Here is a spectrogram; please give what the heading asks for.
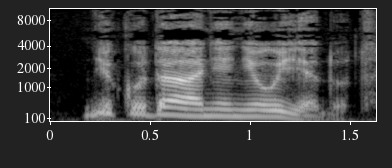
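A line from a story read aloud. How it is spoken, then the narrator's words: Calm. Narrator (Russian): спокойно сказал врач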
